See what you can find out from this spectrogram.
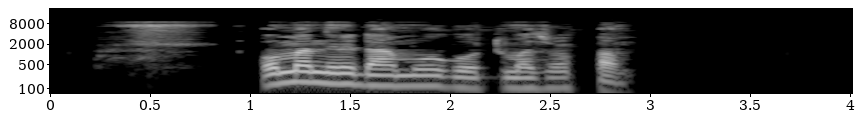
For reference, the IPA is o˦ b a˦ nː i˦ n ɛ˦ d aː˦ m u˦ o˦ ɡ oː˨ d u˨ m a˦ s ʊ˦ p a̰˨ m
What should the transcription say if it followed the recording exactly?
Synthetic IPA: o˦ m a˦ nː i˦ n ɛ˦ d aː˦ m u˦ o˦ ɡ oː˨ t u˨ m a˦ z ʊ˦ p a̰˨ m

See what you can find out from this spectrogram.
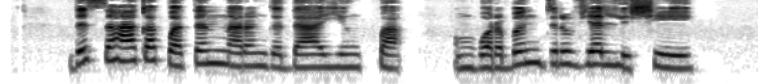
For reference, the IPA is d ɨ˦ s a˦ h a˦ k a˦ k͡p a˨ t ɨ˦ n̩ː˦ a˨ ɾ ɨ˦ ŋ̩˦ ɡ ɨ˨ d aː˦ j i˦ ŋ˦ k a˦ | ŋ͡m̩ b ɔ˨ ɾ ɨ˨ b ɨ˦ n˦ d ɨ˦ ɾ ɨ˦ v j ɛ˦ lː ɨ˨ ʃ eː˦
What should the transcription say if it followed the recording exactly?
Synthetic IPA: d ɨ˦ s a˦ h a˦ k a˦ k͡p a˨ t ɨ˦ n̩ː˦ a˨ ɾ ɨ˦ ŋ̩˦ ɡ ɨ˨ d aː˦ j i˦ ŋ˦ k͡p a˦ | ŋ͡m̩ b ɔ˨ ɾ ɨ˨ b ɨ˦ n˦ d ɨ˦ ɾ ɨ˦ v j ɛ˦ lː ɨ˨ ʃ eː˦

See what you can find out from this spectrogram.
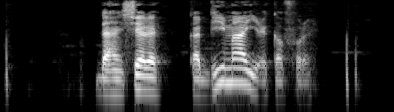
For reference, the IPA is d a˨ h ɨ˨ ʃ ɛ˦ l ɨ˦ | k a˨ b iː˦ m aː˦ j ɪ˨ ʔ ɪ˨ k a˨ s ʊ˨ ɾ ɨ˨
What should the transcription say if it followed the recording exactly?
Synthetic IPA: d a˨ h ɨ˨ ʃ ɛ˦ l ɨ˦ | k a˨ b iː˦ m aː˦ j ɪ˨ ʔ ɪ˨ k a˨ f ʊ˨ ɾ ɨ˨

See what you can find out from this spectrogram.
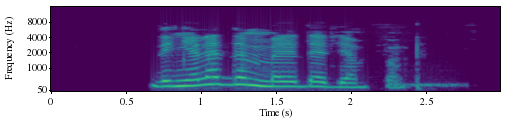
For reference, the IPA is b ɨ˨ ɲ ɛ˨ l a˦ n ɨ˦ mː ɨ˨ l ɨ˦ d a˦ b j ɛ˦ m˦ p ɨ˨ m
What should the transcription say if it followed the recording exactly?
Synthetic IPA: d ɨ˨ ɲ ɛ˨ l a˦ d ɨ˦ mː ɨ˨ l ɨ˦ d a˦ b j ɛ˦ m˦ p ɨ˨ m

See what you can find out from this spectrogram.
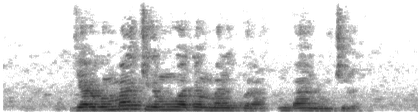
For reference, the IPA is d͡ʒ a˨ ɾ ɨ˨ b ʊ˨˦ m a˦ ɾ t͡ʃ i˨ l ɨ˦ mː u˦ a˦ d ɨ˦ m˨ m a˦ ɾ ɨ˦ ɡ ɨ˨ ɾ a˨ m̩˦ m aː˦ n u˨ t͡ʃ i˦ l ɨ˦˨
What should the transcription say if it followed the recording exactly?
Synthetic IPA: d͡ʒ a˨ ɾ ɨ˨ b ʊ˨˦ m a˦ l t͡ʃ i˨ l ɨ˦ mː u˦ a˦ d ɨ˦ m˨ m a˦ l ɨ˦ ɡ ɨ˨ ɾ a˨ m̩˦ b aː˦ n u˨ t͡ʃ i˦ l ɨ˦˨

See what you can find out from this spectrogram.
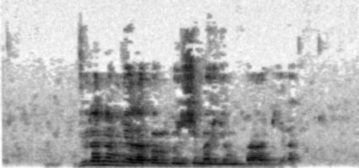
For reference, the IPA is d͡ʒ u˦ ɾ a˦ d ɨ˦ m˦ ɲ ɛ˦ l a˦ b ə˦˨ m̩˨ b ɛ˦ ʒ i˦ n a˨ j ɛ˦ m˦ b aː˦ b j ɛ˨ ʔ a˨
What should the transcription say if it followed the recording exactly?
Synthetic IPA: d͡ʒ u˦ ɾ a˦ n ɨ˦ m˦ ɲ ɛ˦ l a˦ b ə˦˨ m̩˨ b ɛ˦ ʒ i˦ m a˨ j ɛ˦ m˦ b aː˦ b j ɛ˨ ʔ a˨

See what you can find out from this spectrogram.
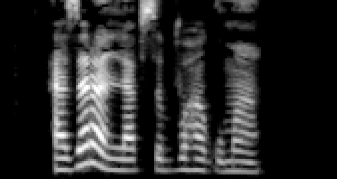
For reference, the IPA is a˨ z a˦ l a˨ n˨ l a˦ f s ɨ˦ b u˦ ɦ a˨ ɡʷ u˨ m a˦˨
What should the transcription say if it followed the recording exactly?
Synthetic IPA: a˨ z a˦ ɾ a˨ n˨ l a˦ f s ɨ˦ b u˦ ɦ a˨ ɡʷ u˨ m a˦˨

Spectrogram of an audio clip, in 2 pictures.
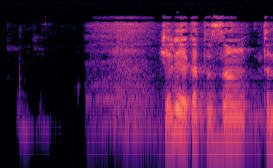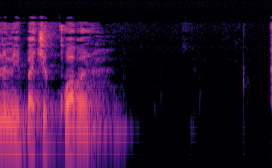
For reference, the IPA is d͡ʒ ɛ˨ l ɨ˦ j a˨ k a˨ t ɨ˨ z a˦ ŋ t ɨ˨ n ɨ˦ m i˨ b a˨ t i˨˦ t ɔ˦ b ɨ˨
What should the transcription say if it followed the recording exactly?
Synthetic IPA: d͡ʒ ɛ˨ l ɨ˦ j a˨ k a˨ t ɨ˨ z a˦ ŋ t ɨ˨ n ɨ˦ m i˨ b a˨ t͡ʃ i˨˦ k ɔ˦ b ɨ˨

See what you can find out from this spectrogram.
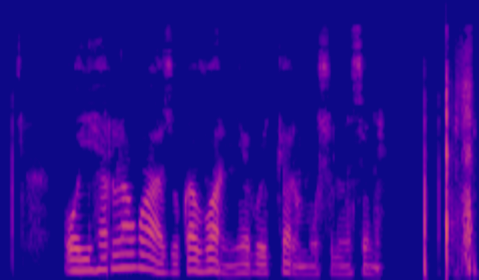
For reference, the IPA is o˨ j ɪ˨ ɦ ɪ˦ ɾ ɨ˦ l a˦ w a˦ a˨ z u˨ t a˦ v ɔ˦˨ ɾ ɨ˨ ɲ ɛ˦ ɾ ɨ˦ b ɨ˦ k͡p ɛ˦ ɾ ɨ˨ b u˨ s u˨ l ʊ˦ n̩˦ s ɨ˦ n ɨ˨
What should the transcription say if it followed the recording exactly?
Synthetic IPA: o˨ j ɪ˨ ɦ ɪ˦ ɾ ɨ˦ l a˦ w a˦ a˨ z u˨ k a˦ v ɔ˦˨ ɾ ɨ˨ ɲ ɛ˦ ɾ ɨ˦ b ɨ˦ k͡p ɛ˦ ɾ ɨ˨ m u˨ s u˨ l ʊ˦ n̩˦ s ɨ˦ n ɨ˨

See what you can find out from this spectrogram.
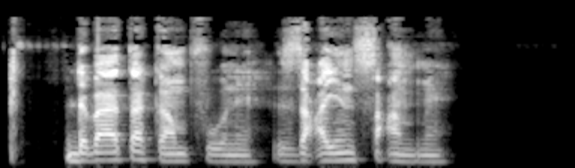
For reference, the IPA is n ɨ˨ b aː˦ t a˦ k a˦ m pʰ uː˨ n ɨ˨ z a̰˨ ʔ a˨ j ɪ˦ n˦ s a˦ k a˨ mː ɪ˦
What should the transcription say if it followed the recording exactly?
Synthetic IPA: d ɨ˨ b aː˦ t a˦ k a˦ m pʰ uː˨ n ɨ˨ z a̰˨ ʔ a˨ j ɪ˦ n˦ s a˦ ʔ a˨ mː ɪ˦

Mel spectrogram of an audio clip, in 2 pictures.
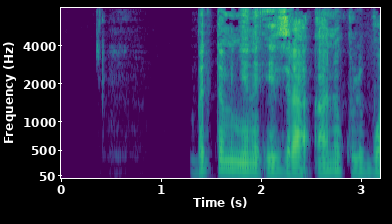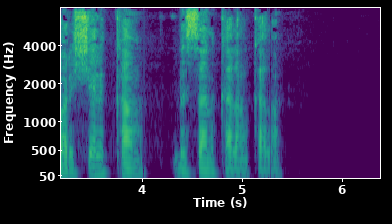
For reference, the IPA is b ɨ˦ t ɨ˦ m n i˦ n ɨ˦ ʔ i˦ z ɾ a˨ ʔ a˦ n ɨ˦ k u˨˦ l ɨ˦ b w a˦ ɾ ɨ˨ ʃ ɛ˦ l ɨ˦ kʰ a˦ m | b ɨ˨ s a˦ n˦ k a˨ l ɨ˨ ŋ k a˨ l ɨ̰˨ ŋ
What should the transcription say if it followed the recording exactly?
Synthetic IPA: b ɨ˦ t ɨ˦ m ɲ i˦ n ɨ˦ ʔ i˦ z ɾ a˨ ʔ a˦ n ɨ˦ k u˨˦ l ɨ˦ b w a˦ ɾ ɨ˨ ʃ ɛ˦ l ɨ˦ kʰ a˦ m | b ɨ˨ s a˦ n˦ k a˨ l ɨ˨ ŋ k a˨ l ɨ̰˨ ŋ

